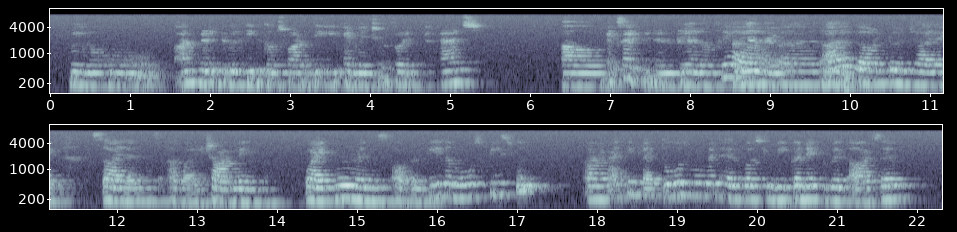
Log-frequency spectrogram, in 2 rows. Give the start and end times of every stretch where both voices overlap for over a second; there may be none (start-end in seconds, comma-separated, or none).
8.4-10.1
